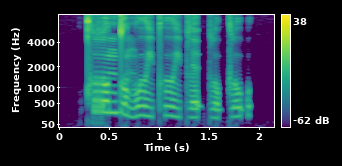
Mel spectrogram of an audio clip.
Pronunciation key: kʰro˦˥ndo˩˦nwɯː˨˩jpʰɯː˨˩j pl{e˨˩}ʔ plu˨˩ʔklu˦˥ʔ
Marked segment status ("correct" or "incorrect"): correct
